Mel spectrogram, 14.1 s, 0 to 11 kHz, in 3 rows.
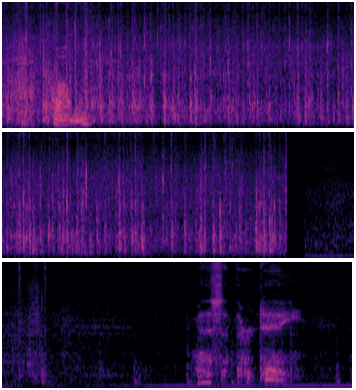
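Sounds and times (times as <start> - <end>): rain pattering: 0.0 - 8.5.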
